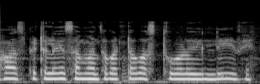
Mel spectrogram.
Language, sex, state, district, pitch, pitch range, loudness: Kannada, female, Karnataka, Bidar, 255 Hz, 245-260 Hz, -13 LUFS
